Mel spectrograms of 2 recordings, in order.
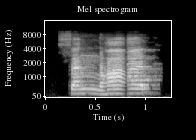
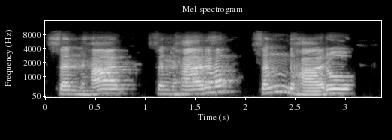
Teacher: जो ह है वो घ में परिवर्तित हो गया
